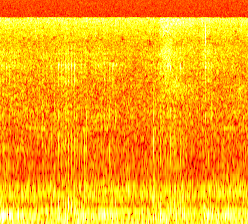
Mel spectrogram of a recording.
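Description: A mother cat purring faintly and steadily while her kittens nurse.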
